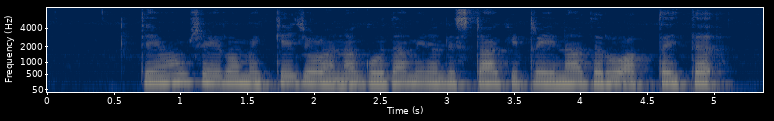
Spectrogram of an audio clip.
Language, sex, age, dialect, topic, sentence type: Kannada, female, 31-35, Central, agriculture, question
